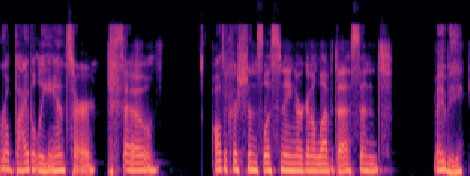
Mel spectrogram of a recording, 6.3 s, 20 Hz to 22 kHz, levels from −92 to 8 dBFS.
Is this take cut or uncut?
uncut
